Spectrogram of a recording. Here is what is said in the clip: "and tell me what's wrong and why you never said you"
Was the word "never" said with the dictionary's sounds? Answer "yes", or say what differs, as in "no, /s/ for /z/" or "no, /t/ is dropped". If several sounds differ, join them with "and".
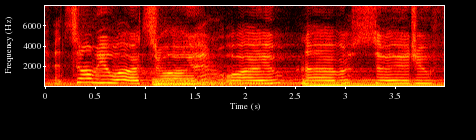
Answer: yes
